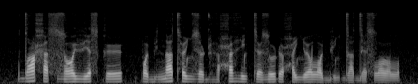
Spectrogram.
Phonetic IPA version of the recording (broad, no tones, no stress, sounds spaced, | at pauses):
dˤ e x a s z ɔ vʲ a s k ø | p ɔ bʲ ə n a tʰ œ ʎ z œ ɖʱ ə ħ ə ɦ i lʲ t œ z u ɽ ø ħ e ʎ ø lˠ o bʲ o ʎ d a d ɛ s lˠ o lˠ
